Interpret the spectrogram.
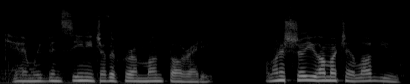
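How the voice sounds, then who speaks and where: A man playing a smooth-talking, self-serving teenage boyfriend in audio drama dialogue. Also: on the high side, fast talker, mellow, faint music behind, lightly acted. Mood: coaxing.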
